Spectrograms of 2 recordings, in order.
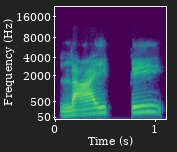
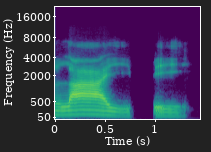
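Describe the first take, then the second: First: The first vowel and consonant are shorter. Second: The first vowel and consonant are longer. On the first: It is the basic nominative form. "laipi in nominative" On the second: It is a different case form. "the A is a little bit longer"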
